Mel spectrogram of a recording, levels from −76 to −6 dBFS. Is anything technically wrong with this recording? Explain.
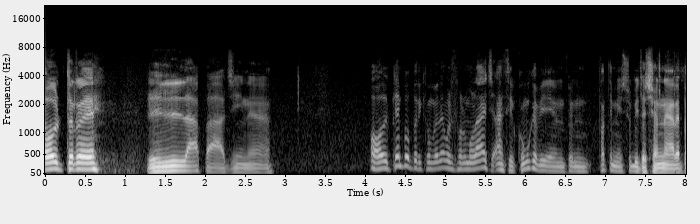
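No, nothing is technically wrong with this audio.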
